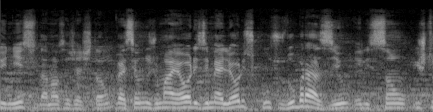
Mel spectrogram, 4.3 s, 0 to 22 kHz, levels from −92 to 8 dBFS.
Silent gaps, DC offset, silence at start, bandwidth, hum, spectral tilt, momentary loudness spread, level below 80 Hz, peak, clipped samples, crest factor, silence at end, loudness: none; under 0.1%; 0 s; 13.5 kHz; none; -4.5 dB/octave; 7 LU; -48 dBFS; -8 dBFS; under 0.1%; 16 dB; 0 s; -23 LUFS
